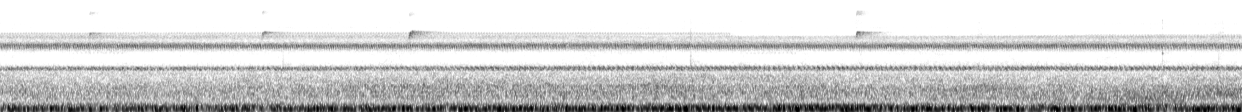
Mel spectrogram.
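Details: Chirping crickets at sunset during an evening walk, an even, continuous high ringing chorus with several short, sharp very high chirps breaking in every second or two, above a low rumble.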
